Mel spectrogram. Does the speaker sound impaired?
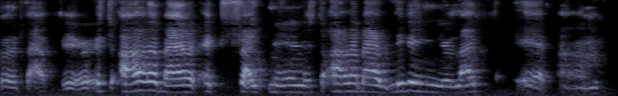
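Yes: deafness; born with normal hearing, progressive hearing loss from age 9, from barefoot water skiing; total hearing loss since age 19.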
